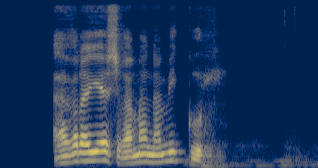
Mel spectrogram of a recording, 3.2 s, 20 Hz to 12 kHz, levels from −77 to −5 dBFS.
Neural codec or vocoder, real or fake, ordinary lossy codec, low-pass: autoencoder, 48 kHz, 32 numbers a frame, DAC-VAE, trained on Japanese speech; fake; MP3, 96 kbps; 10.8 kHz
